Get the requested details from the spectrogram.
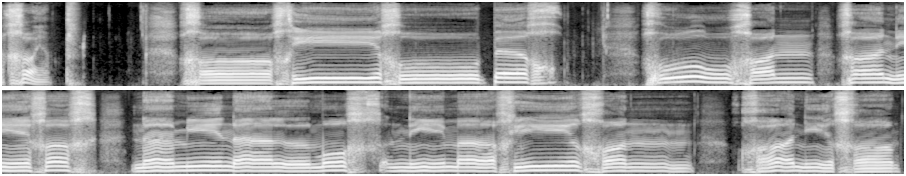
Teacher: huruf berasal di tenggorokan bagian atas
